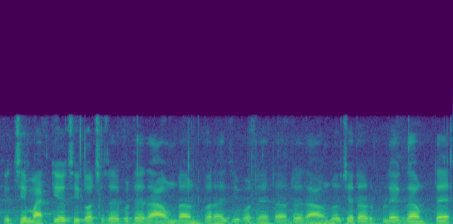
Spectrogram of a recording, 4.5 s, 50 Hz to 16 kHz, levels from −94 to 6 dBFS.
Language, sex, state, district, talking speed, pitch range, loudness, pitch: Odia, female, Odisha, Khordha, 225 wpm, 115-125 Hz, -16 LUFS, 120 Hz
